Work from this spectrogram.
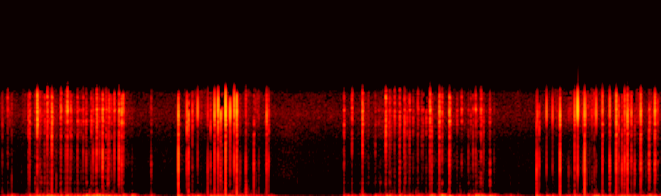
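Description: Long acrylic nails scratch and tap the hollow steel mesh grille of a Blue Yeti microphone. The result is deep, boomy rumbling with dense clusters of sharp, bright clicks. Three bursts are separated by brief quieter gaps.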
